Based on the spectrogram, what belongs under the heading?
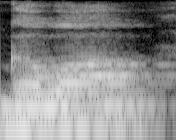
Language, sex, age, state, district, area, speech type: Malayalam, male, 60+, Kerala, Palakkad, rural, spontaneous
